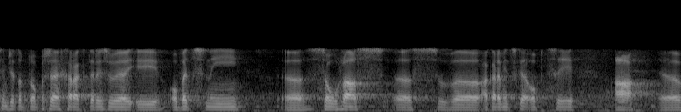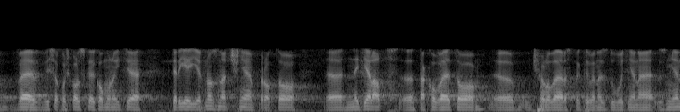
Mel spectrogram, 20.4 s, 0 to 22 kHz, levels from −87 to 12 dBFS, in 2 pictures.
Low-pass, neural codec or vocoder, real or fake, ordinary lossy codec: 3.6 kHz; none; real; AAC, 24 kbps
